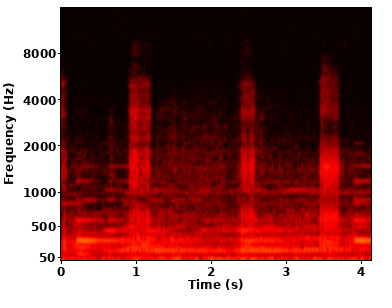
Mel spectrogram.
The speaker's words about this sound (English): Imogen pets Frumpkin's head and is rewarded with another deep purr.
